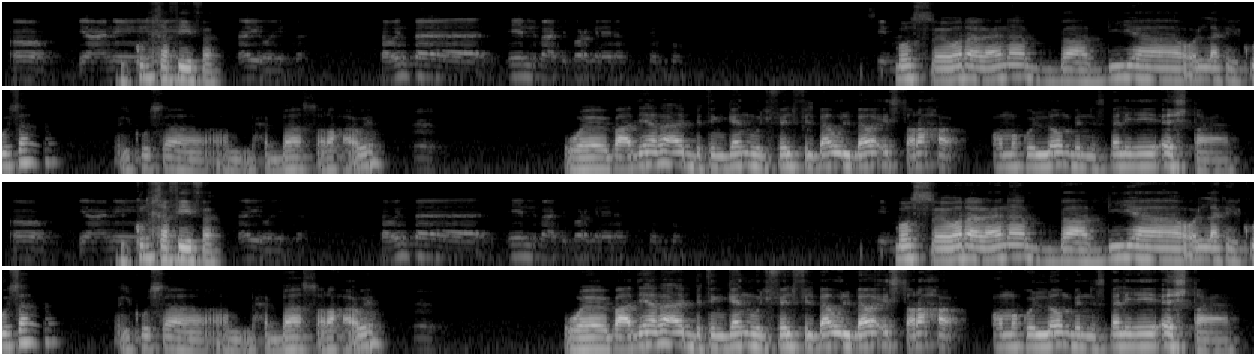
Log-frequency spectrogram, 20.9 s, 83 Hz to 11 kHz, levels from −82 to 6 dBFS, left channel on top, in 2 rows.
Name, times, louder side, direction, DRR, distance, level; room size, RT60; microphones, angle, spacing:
voice 1, 0.0-1.6 2.0-2.6 3.1-5.7 7.2-7.9 13.8-14.2 17.1-17.2, left 3 dB, 40° left, 6.5 m, -51 dB
voice 2, 1.1-1.8 7.4-10.9 11.4-13.6 15.1-20.7, right 3 dB, 25° right, 0.4 m, -30 dB
head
